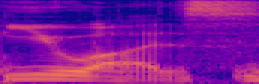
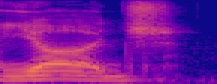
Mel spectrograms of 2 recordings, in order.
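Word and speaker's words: YUHZ: So it's spelled Y-U-H-Z. Y-U-H-Z. Y-U-H-Z. You-us. You-us. Yeah. I would have thought it's like Yudge.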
